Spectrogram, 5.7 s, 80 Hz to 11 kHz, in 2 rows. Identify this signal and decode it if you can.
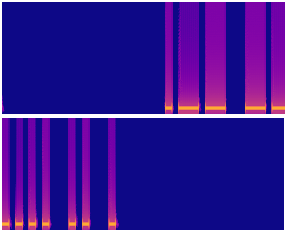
Morse code, heard as a keyed tone, about 20 wpm, 700 Hz. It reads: W7IE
